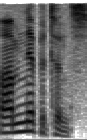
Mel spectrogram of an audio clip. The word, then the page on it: omnipotence: om*nip*o*tence; American English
